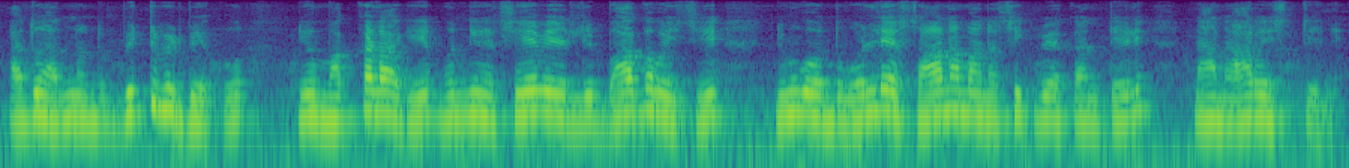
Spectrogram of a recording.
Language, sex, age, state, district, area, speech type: Kannada, female, 60+, Karnataka, Udupi, urban, spontaneous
